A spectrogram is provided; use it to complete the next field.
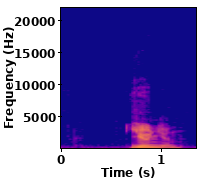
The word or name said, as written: Union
